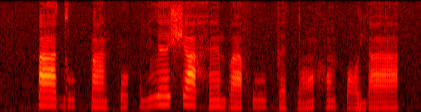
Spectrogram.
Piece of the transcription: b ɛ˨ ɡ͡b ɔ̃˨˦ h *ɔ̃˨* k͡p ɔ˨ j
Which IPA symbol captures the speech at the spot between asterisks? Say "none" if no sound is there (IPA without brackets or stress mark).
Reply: ɔ̃˧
